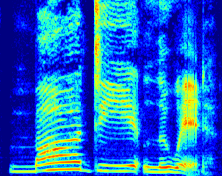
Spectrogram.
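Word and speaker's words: Mari Lwyd: And Maudie Lewid is how you pronounce this one.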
